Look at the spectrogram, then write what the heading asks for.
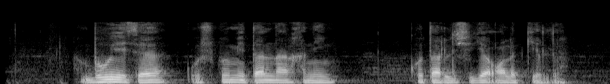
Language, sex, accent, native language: Uzbek, male, Toshkent shahri, Uzbek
